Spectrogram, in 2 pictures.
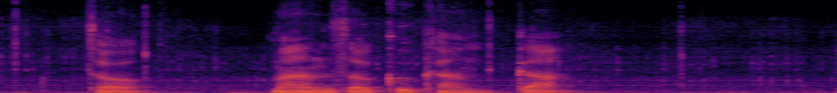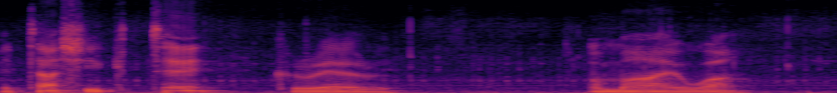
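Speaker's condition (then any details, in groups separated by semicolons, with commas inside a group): No condition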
